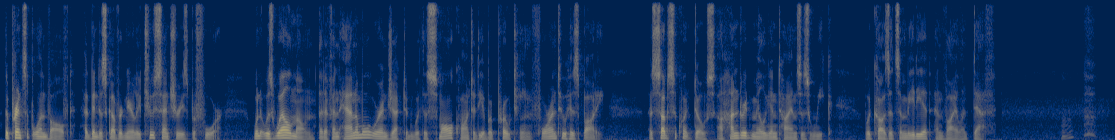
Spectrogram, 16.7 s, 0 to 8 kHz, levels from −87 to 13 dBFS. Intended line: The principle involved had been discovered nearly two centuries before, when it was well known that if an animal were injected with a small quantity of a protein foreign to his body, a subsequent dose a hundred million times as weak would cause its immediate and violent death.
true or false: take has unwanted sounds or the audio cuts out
true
